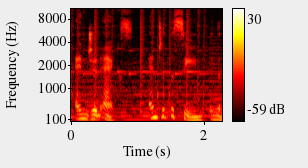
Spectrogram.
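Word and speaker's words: nginx: demands on web servers ngx pronounced engine X entered the scene in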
